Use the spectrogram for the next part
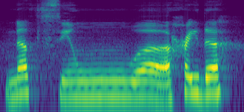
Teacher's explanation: واؤ کو ادا کرتے ہوئے وقت بھی نون کی خوشبو شامل ہے، تو یہ بھی ادغام ناقص ہی کہلائے گا.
